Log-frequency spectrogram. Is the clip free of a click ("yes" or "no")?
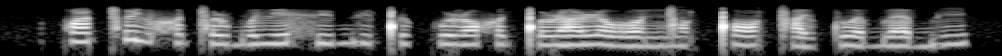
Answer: no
